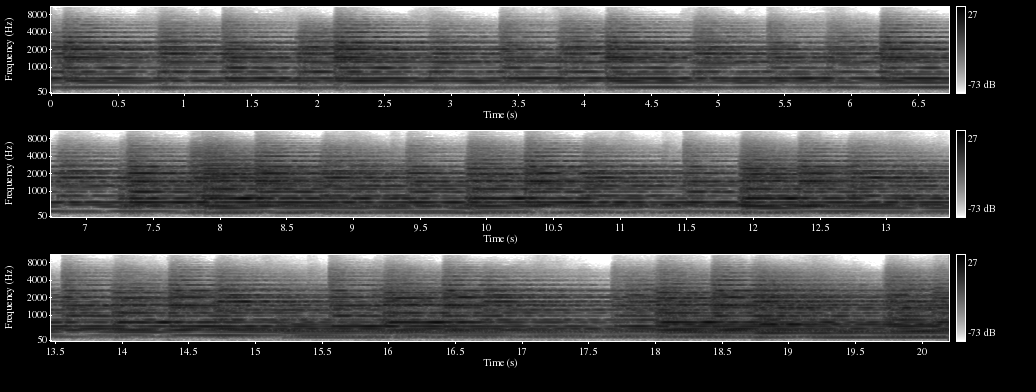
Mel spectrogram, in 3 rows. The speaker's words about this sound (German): Es ist 12 Uhr. Das Mittagsläuten kommt heute aus St. Ottilien in Oberbayern.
